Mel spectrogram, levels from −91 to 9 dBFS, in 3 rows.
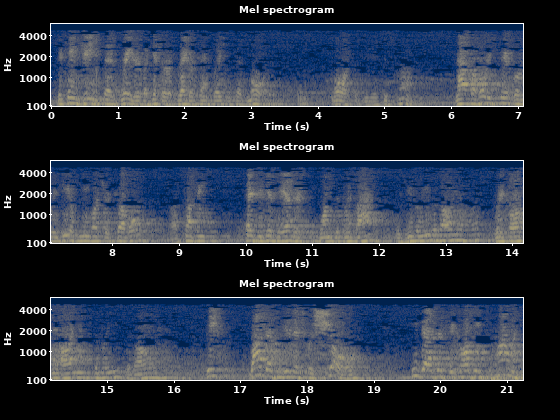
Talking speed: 205 wpm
